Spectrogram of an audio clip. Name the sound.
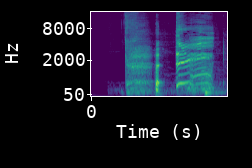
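gagging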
